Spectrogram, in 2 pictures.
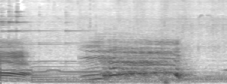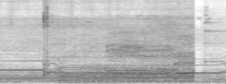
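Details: Oxen on the way to the farm barn give two drawn-out moos: a louder, wavering one followed by a softer, higher second call, both over running background music.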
